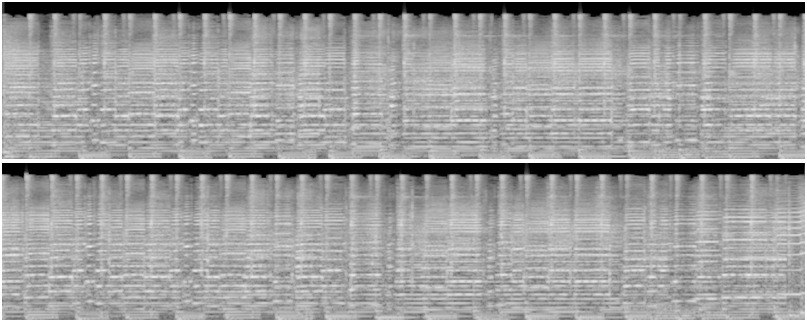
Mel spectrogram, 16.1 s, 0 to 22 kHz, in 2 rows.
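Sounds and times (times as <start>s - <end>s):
accordion playing a tune: 0.0s - 16.0s
pulsing bass beat: 0.0s - 16.0s.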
